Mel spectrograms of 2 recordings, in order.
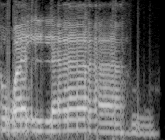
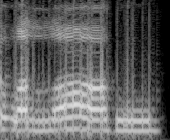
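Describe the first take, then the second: First: The L is said light and thin. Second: The L is said heavy and full. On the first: The speaker calls it wrong. "Ada tak orang baca kalimah Allah yang ada huruf lam tapi bunyinya" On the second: The speaker calls it right. "dia automatik menebalkan lam"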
